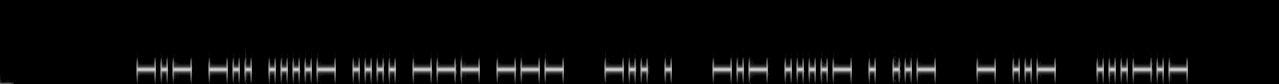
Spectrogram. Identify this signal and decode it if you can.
Morse code, heard as a keyed tone, about 20 wpm, 700 Hz. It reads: KD4HOO DE K4EU TU <SK>
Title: Practice QSO - Exchange 4 - Ending - 20wpm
